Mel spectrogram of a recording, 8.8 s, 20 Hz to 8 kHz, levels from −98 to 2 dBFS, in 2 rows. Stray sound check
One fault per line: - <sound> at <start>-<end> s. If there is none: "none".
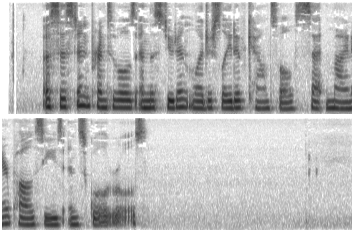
none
